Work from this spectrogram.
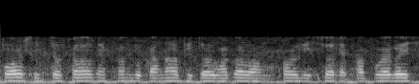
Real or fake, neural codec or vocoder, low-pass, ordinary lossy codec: fake; codec, 16 kHz, 4 kbps, FreqCodec, smaller model; 3.6 kHz; none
